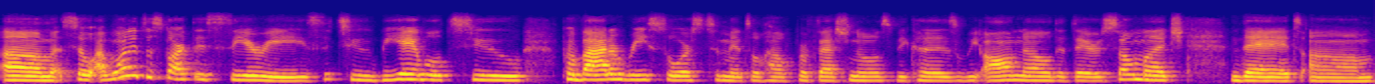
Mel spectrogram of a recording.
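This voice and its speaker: A woman's voice: on the low side, a little mellow, muffled recording. A woman hosting a casual interview on a video call, rambling and self-correcting with plenty of fillers. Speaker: podcast host and business owner.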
